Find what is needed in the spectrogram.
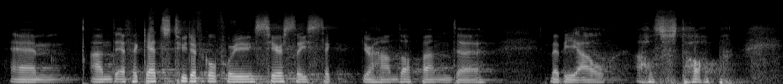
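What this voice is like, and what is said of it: Impaired voice, harder to understand. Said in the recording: “I have to apologize for my voice this morning. I might be a bit more difficult than normal to understand.”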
